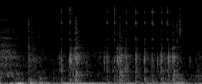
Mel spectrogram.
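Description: Computer keyboard keys clattering as they are pressed in quick succession.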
